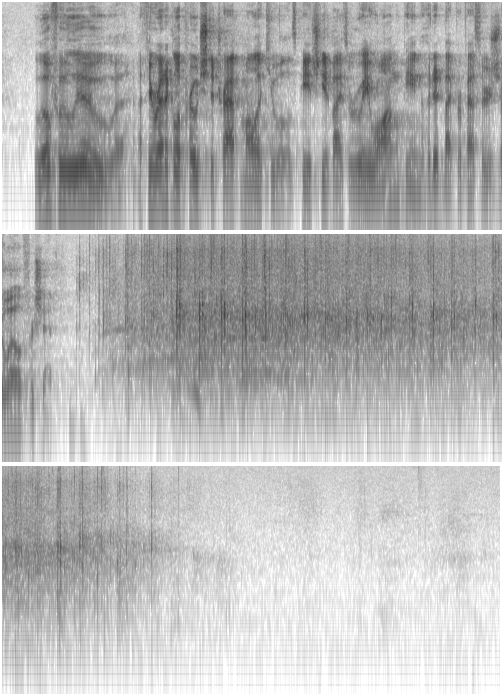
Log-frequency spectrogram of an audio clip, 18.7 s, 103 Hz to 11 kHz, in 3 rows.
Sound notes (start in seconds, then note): 7.3 audience cheering and clapping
